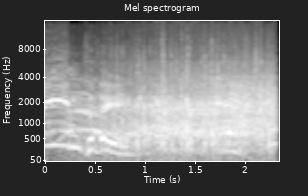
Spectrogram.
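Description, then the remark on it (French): A crowd in the United States applauds a pastor's "I have a dream" civil rights speech with dense, steady clapping that fills the whole clip, while raised voices and cheers rise and fall over it in the first second. “Et au fil de son discours, il martèle 8 fois sa fameuse phrase « J'ai un rêve » sous les applaudissements, vous les avez entendus, de la foule.”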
